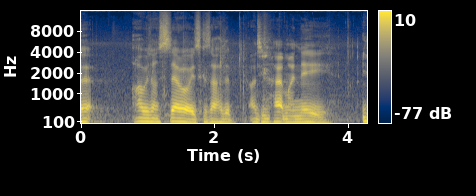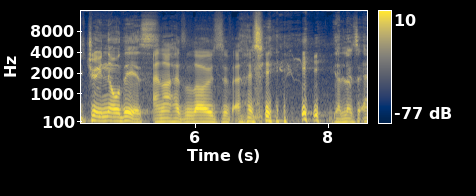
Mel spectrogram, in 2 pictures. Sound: laughs

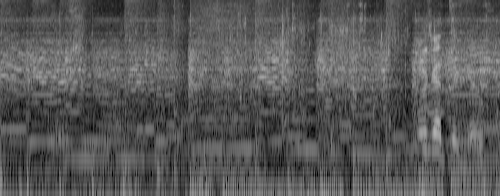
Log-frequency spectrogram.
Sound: water splashing; lure blades clinking

